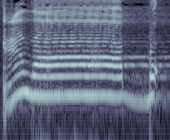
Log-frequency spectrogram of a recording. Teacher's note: Terus baknya juga namanya qalqalah kubro, maka pantulannya lebih besar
